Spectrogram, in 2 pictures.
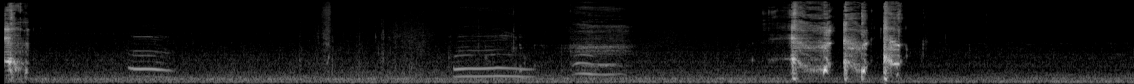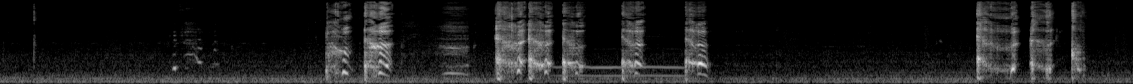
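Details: Whooping cough in an immunized 3-year-old girl: repeated runs of rapid coughing bursts with high-pitched gasping between, not her worst episode; the cough is expected to last at least 3 months and to sometimes cause vomiting.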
